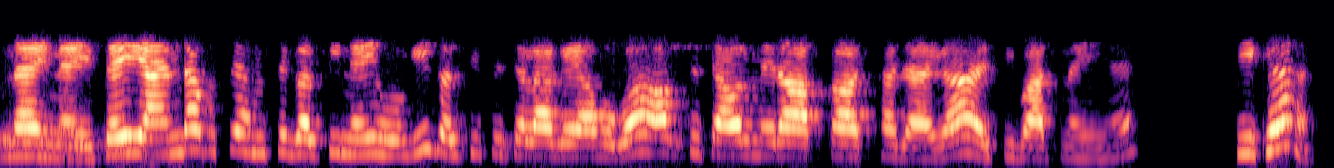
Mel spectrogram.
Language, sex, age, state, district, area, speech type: Hindi, female, 30-45, Uttar Pradesh, Mirzapur, rural, conversation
